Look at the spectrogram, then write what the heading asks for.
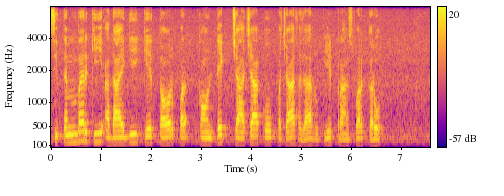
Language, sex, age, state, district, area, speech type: Urdu, male, 30-45, Maharashtra, Nashik, urban, read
